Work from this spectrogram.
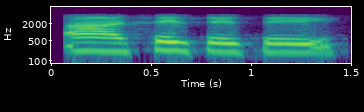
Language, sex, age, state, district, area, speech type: Tamil, female, 18-30, Tamil Nadu, Tirunelveli, urban, conversation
